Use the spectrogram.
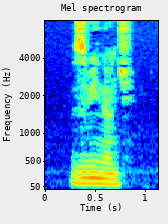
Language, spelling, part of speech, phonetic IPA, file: Polish, zwinąć, verb, [ˈzvʲĩnɔ̃ɲt͡ɕ], LL-Q809 (pol)-zwinąć.wav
